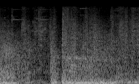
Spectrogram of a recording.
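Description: Rapid gunfire in the video game Counter-Strike: Source bursts loudly and densely, with a brief gap midway before the volley resumes, dense and harsh throughout.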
